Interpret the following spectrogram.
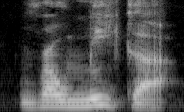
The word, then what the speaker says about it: Romica: Romica says, "I'm sorry. That's how you Romica. I'm sorry. That's how you say it."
